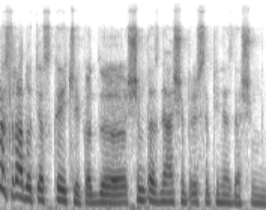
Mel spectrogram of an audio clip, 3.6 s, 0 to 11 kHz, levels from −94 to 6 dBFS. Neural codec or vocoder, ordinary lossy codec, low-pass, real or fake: none; Opus, 16 kbps; 7.2 kHz; real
